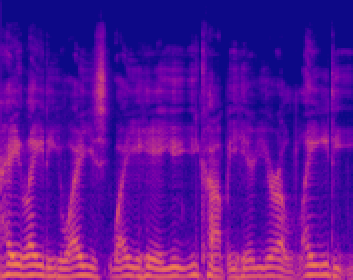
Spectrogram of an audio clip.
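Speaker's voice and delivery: put-on thick forties-style New York accent. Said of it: "thick nineteen forties era New Yorker accent".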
